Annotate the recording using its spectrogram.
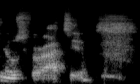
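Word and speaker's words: NOS4A2: it's like an OS for HD but it's pronounced Nosferatu so series I don't think that there's any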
